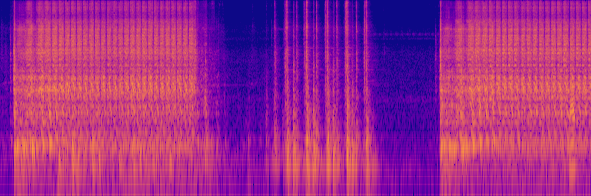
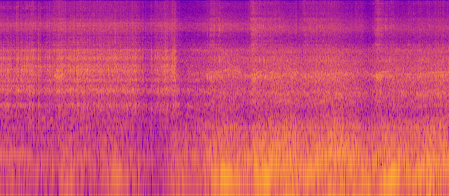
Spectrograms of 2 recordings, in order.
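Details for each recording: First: Toyota Kijang gives two cranking bursts at about three beats a second with a short stutter, never catching. Spark is confirmed at the coil wire and fuel is present, but it cranks with no start and the cause is still being traced. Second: Toyota Kijang carburetted petrol engine that would not start, running again after ignition fault found (burnt coil): steady, even idle with smooth low beat, no misses; normal idle.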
